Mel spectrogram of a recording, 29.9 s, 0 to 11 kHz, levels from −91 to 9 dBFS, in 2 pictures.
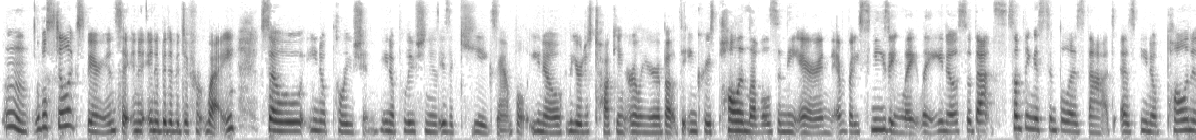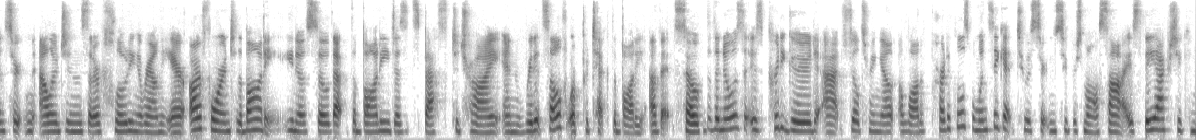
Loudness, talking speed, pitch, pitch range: -26 LUFS, 235 wpm, 215 Hz, 200-235 Hz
